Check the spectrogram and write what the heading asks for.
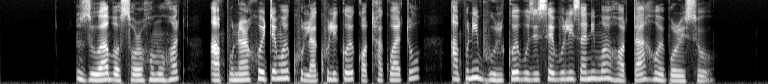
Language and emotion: Assamese, sad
